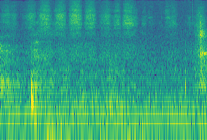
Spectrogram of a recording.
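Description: Markers glide lightly across paper in soft, close rubbing strokes, moving in quick, loose passes with small squeaks and brief pauses between movements.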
